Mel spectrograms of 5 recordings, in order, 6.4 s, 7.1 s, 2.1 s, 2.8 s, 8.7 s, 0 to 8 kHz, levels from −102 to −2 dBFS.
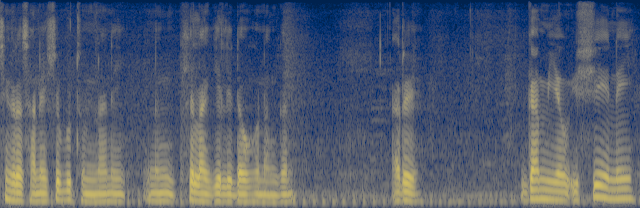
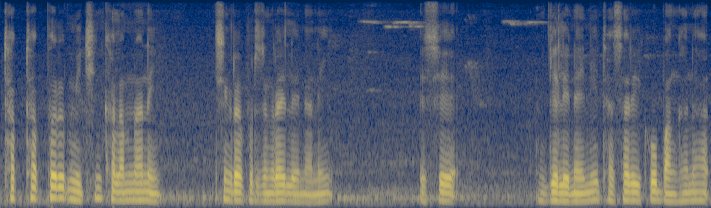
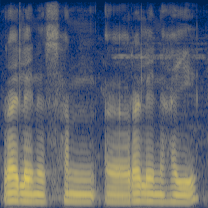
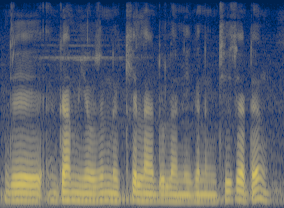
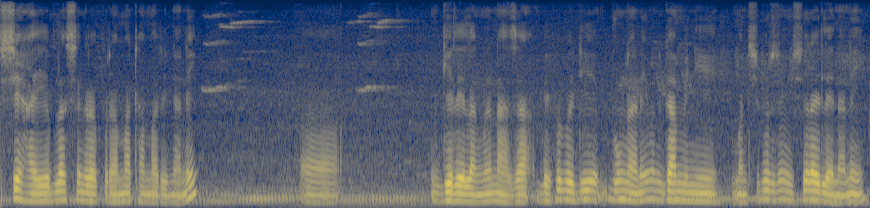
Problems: none marked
